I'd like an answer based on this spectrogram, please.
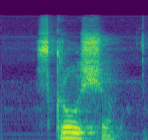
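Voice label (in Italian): "rumore", Sicilian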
